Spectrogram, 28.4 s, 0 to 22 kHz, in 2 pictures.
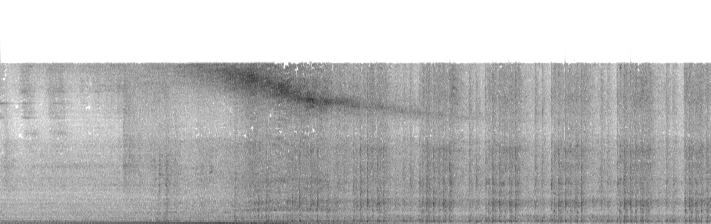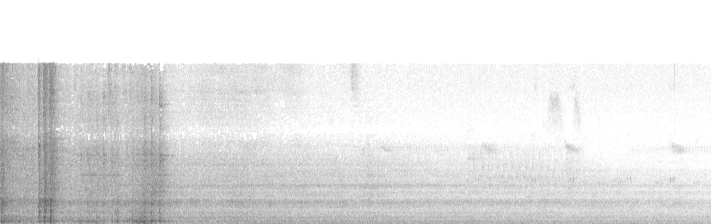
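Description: GO Transit diesel locomotive and bilevel coaches passing close by. The locomotive's engine drones loudly for the first several seconds, then the wheels clack in a steady rhythm over the rail joints. About 17 seconds in the sound drops off sharply, leaving a faint low rumble.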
